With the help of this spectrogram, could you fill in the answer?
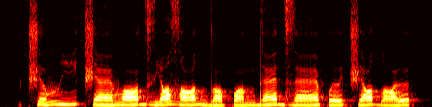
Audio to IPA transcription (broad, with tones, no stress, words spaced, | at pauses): t͡ʃə˩vi˨˩˦ t͡ʃæ˩vɒ˨˩˦d͡zi˨˩˦zˤɑ˨˩˦ ndɒ˩pɒ˩ ndæ˨˥d͡zæ˨˩˦pə˨˩˦ t͡ʃɜ˨˥dˤə˨˩˦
